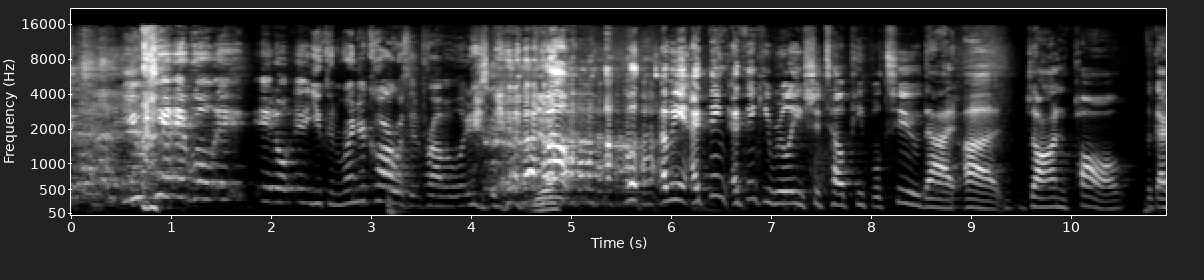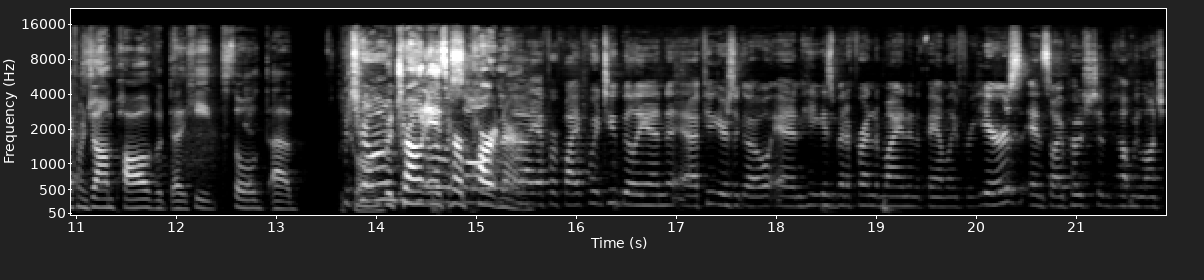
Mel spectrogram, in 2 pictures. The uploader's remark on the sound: Taped in front of a LIVE AUDIENCE at TBD STUDIOS in Laguna Beach, California.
